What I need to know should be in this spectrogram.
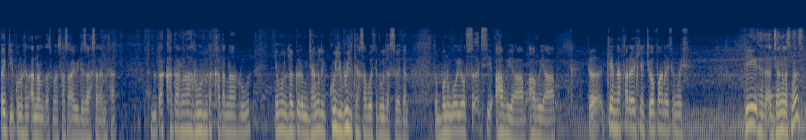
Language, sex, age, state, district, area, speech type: Kashmiri, male, 45-60, Jammu and Kashmir, Bandipora, rural, spontaneous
